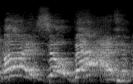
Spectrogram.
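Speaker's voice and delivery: high, drawn-out cry of agony; real pained yell. Real, not acted. Comic shocked in front of strangers, wailing in pain. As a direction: wail slowly through the jolt.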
